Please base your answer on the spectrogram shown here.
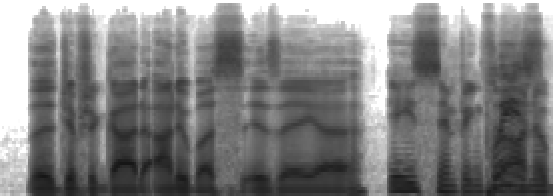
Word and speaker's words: Anubis: like the Egyptian god Anubis is a uh is simping tell me what I'm saying it how to say it correctly I'm sorry but it's Anubis Anubis I mean I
